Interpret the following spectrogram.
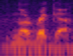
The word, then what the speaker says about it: Marika: Stake of Marika. That's it. That's the pronunciation.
